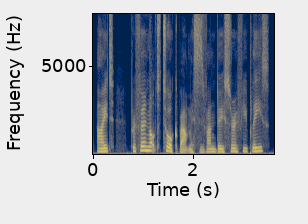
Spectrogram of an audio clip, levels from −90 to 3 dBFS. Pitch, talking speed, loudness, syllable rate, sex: 170 Hz, 180 wpm, -18 LUFS, 5.3 syllables/s, female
